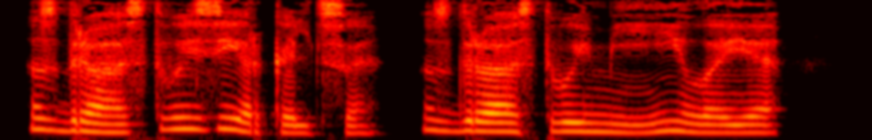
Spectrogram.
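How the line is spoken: Affectionate. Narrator (Russian): завела Марана ласково

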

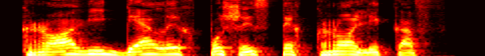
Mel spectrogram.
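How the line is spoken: Drawled. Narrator (Russian): протянул он

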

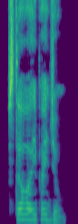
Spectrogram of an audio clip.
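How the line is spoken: Deep guttural command. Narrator (Russian): велел он своим утробным голосом

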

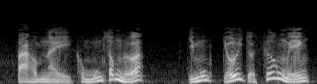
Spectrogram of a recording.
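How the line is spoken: Angry shout. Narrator (Vietnamese): Doãn Chí Bình tức giận quát

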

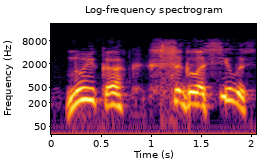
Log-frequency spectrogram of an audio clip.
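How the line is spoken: Laughing loudly. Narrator (Russian): расхохотался лейтенант

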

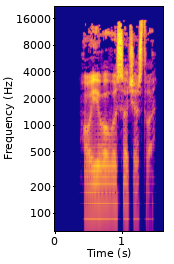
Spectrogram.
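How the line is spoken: Sullen forced words. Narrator (Russian): хмуро выдавил Ингерт

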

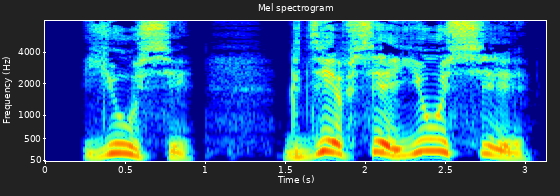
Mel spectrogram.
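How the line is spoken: Hoarse yell. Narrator (Russian): хрипло заорал

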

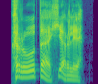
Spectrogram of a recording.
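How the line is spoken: Cleric's snort. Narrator (Russian): хмыкнул клерик

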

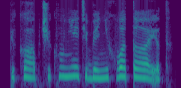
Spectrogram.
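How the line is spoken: Whimpering. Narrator (Russian): проскулила я

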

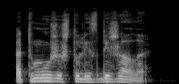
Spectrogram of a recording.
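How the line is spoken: Driver smirking grunt. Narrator (Russian): хмыкнул таксист

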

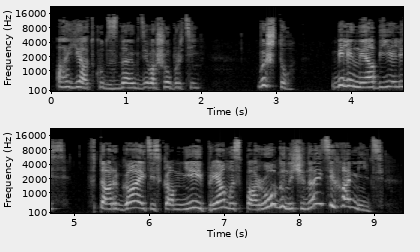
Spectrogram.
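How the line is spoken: Whiny exclamation. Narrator (Russian): Плаксиво воскликнул он

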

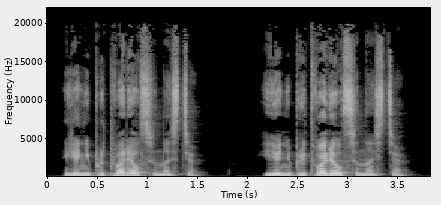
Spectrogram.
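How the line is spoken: Gloomy. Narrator (Russian): мрачно произнес сосед

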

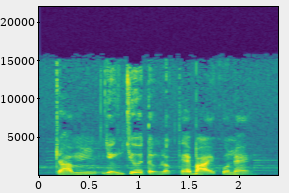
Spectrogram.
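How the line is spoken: Soft laughing speech. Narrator (Vietnamese): khẽ cười nói

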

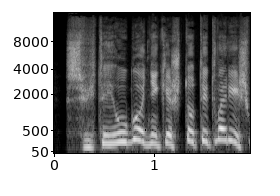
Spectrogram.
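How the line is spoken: Exclamation. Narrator (Russian): воскликнула Кирис

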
